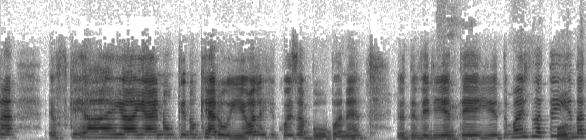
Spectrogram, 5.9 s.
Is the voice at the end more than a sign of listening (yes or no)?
yes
